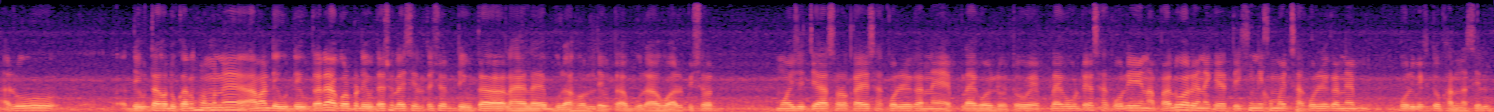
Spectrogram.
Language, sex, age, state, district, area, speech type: Assamese, male, 30-45, Assam, Nalbari, rural, spontaneous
